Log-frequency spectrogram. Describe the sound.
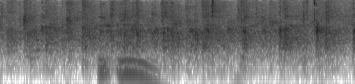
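A crowd applauds steadily, dense clapping filling the room at a moderate distance, with a brief voice or cheer rising through it near the start.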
